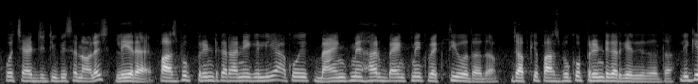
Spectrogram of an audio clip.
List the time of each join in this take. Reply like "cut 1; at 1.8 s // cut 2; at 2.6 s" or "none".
cut 1; at 1.6 s // cut 2; at 3.0 s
